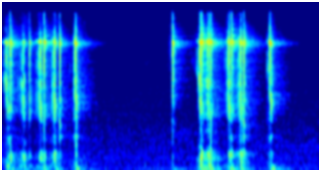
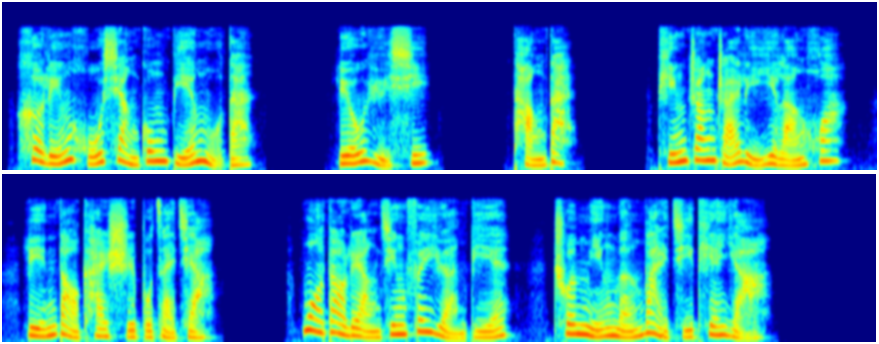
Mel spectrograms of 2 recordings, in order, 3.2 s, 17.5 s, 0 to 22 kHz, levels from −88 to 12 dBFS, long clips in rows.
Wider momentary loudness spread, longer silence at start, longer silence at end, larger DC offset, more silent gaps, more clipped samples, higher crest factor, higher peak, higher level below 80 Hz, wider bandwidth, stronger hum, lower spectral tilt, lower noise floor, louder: about the same, 7 LU vs 9 LU; second, 0 s vs 0.15 s; second, 0.45 s vs 1.1 s; neither; second, none vs 2.71-3.21 s, 4.50-4.99 s, 5.90-6.40 s, 11.05-11.55 s; neither; first, 24 dB vs 14 dB; about the same, -2 dBFS vs -2 dBFS; second, -54 dBFS vs -48 dBFS; first, 17 kHz vs 12 kHz; neither; second, 1.5 dB/octave vs -5.5 dB/octave; first, -70 dBFS vs -57 dBFS; second, -21 LUFS vs -15 LUFS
